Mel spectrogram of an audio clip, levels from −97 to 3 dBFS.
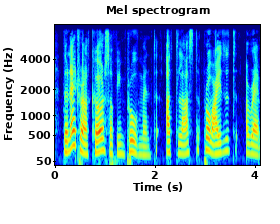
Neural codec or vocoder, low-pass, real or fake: none; 7.2 kHz; real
